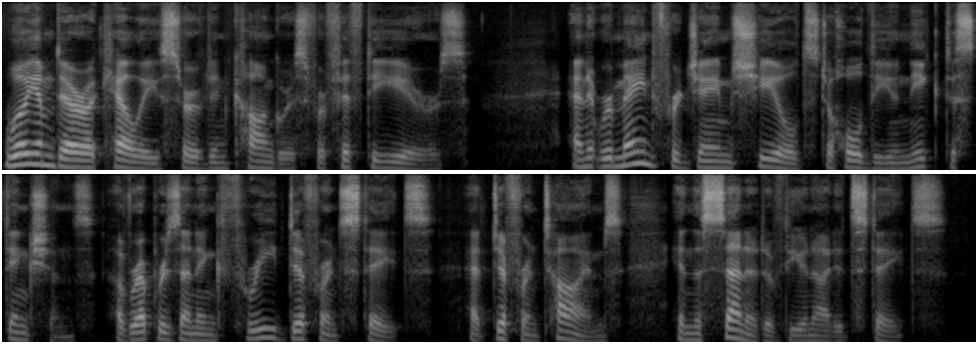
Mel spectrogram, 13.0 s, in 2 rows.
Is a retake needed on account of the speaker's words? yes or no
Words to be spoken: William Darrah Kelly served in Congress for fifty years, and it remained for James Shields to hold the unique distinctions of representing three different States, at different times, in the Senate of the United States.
no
